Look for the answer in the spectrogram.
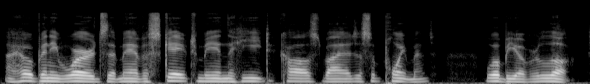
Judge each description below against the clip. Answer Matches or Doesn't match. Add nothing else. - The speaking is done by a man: Matches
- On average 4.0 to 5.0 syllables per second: Doesn't match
